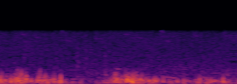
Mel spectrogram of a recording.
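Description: Wind buffeting a compact camera's built-in microphone, coming as uneven low rumbling gusts, with two strong swells, one at the start and one a little past the middle.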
